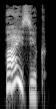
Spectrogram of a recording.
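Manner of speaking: high startled cry of a name; indignant exclaim. A narrator's reading. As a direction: cry his name in shock. Outraged as he strips her.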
